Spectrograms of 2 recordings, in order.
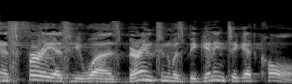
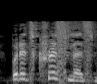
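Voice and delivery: higher-pitched, mild moan; 7 semitones higher than usual. A narrator's reading. Lonely bunny protests to the wolf, mildly moaning. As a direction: complain with a touch of misery. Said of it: "moaned Barrington".

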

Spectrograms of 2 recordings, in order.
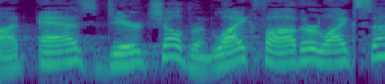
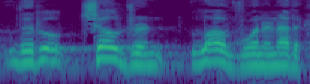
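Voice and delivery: soft, softer and flatter, a worn repetition; same soft refrain; 6 dB quieter than usual. Retold or imitated. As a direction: say it quietly like a tired refrain. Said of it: "It's like the same tape over and over again".

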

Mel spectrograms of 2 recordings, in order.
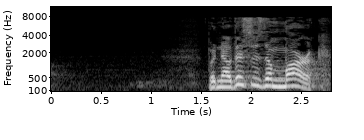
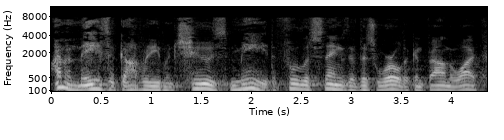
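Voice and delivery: softer, hushed wonder at being chosen; humble awe; 4 semitones lower, 6 dB quieter than usual. Retold or imitated. Believer amazed God would choose them, hushed awe. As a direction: say it like a grateful newcomer, almost under your breath. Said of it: "you start out going".

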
